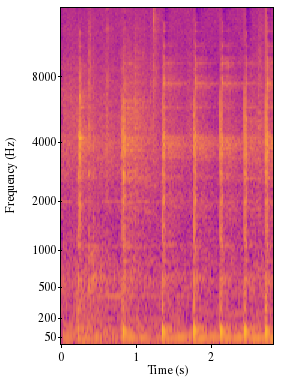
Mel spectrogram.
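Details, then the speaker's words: Nissan Livina raised on a lift, front corner struck with a rubber mallet: hollow metallic clunks from a loose brake caliper with play, the cause of the suspension noise over bumps. "pensa que a protetor de cárter pensa é a caixa de direção pensa muitas coisas mas esquece de uma delas que é essa daqui a pinça de freio"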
